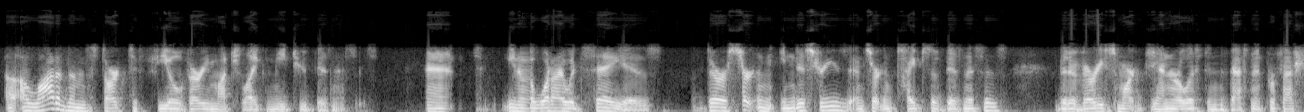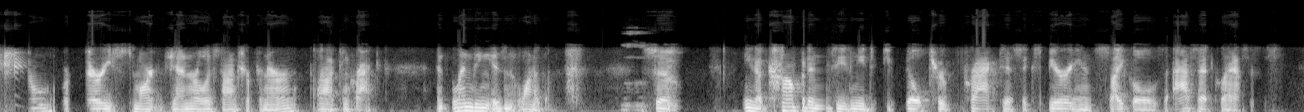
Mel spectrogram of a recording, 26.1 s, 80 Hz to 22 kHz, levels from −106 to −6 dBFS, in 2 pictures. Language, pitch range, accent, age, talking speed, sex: English, 95-120 Hz, American, 40-59, 145 wpm, male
